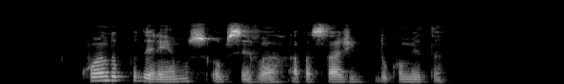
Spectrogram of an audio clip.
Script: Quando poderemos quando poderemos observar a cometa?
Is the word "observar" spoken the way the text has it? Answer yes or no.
no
